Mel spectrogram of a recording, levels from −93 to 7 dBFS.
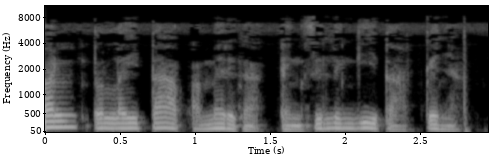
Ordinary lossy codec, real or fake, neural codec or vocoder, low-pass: MP3, 32 kbps; fake; vocoder, 48 kHz, 128 mel bands, Vocos; 9.9 kHz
